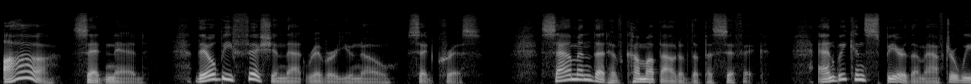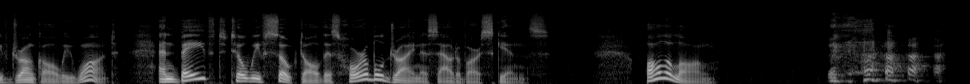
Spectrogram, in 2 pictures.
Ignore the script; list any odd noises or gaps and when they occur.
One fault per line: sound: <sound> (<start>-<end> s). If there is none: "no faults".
sound: laugh (18.0-19.2 s)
